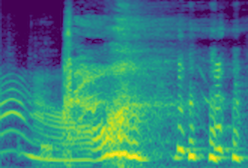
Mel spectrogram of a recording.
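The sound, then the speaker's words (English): A person voices a drawn-out, cat-like meow, sliding in pitch, fairly loud, followed by a few short choppy vocal bursts. “The title is actually Meow.”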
